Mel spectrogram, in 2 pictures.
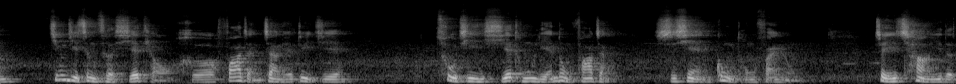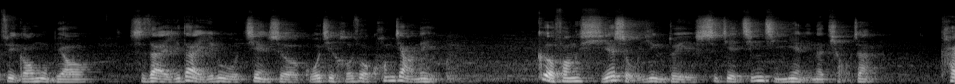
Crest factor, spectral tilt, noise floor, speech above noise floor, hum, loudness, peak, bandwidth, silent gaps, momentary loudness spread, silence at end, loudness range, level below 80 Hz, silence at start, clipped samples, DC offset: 24 dB; -5 dB/octave; -51 dBFS; 26 dB; none; -26 LUFS; -2 dBFS; 14.5 kHz; none; 13 LU; 0 s; 4 LU; -68 dBFS; 0 s; under 0.1%; under 0.1%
